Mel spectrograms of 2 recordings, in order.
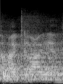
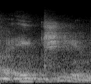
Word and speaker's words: Aegean: So I do have to gently guide them in their pronunciations. Okay, and the Aegean Sea. No, Aegean Sea.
